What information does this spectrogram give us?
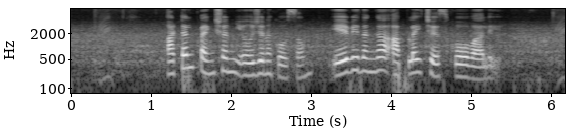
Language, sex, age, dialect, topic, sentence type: Telugu, female, 41-45, Utterandhra, banking, question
